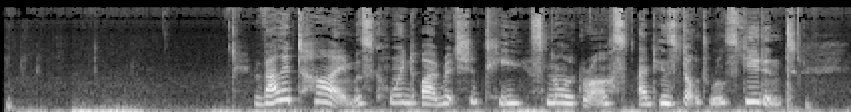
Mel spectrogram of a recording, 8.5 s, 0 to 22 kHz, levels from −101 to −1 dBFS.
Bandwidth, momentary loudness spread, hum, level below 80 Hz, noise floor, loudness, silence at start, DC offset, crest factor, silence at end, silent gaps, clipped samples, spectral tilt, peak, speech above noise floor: 17 kHz; 8 LU; none; -40 dBFS; -44 dBFS; -18 LUFS; 0.05 s; under 0.1%; 20 dB; 0.05 s; none; under 0.1%; -2.5 dB/octave; 0 dBFS; 26 dB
